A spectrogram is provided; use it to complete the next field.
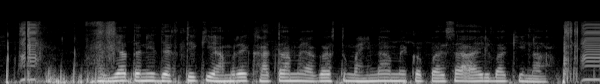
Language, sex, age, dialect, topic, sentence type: Bhojpuri, male, 18-24, Western, banking, question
